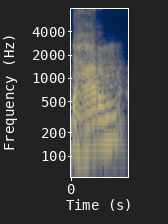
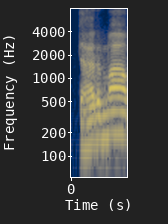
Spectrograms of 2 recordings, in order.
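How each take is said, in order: First: The word ends on the final consonant sound. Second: The word ends with an added a vowel. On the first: The speaker calls it right. "धर्म को" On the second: The speaker calls it wrong. "धर्मा बोलते हैं"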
